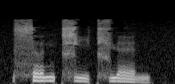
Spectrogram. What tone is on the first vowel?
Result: high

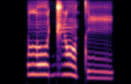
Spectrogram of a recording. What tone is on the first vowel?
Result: high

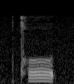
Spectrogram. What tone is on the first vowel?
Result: falling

